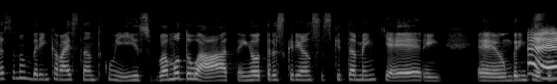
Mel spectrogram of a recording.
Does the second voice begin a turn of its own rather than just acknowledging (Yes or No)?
Yes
